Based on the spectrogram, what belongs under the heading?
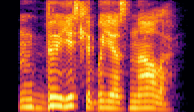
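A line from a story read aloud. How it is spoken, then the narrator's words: Irritated, through gritted teeth. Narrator (Russian): Раздраженно процедила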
